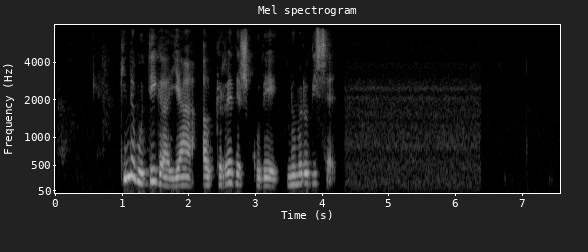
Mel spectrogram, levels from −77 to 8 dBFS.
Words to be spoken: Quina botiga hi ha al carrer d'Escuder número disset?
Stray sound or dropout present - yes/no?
no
